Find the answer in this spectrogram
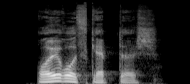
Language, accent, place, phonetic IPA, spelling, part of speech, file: German, Germany, Berlin, [ˈɔɪ̯ʁoˌskɛptɪʃ], euroskeptisch, adjective, De-euroskeptisch.ogg
- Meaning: eurosceptic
